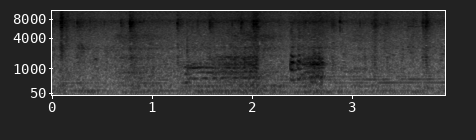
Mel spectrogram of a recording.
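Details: Chicken calls: two drawn-out, harmonic, slightly wavering clucks in the middle of the recording, faint against a low steady hum.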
